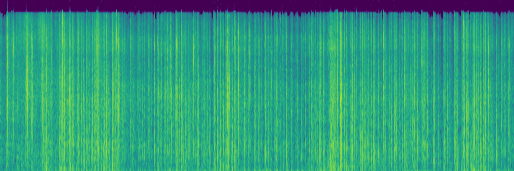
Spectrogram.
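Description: A medium-sized, empty, crinkly metallized plastic foil chip bag is held in both hands near the mic while ring-wearing fingertips scratch and squeeze it. The result is a continuous stream of dense, bright, crackling crinkles with sharp, dry snaps and no ringing tail.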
